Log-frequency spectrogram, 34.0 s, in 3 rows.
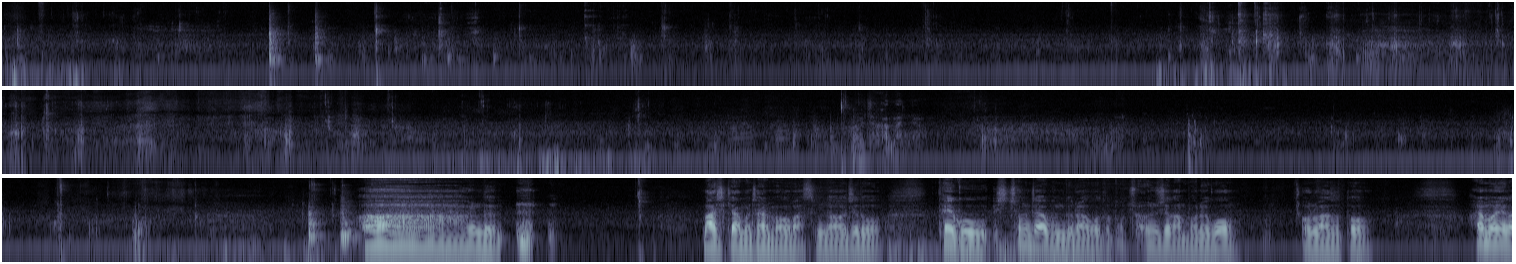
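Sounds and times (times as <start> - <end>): faint low hum: 0.0 - 34.0
person chewing wetly: 0.2 - 7.2, 7.8 - 17.8, 21.2 - 24.3.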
